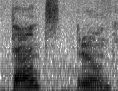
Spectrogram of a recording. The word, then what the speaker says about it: Thần Trùng: É um pouquinho difícil a pronúncia do jogo, ele chama Tantrum. Tantrum, é assim que se pronuncia.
